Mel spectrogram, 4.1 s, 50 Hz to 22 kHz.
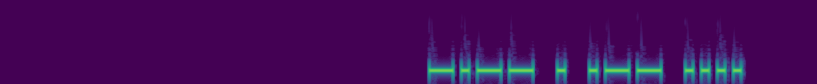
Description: Morse code, heard as a keyed tone, about 29 wpm, 700 Hz. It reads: YEWH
